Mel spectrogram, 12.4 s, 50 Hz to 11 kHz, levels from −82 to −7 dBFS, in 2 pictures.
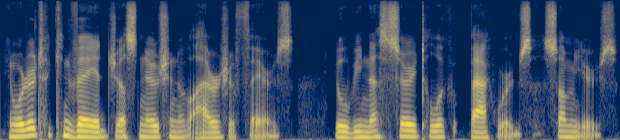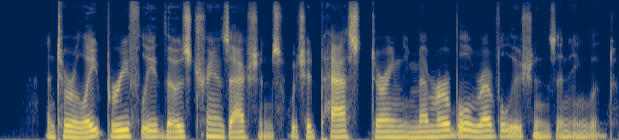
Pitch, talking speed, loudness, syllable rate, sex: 135 Hz, 165 wpm, -19 LUFS, 5.3 syllables/s, male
